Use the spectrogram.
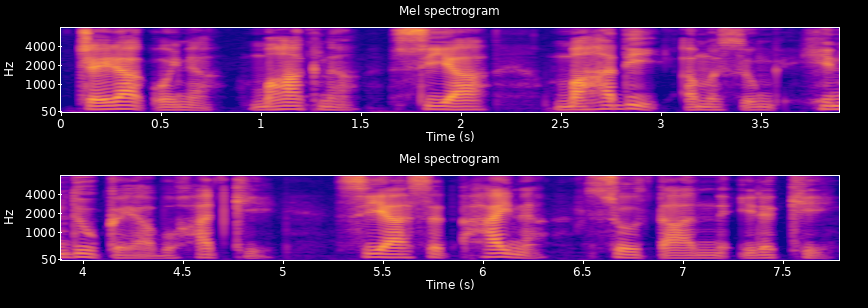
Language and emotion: Manipuri, neutral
